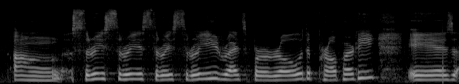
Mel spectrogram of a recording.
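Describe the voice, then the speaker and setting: A woman's fairly slow speech with a non-native accent and ordinary pitch variation. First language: not English. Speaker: petitioner, business owner. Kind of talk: public hearing testimony.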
